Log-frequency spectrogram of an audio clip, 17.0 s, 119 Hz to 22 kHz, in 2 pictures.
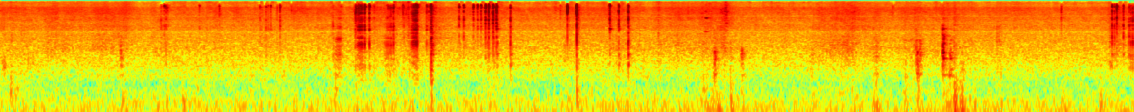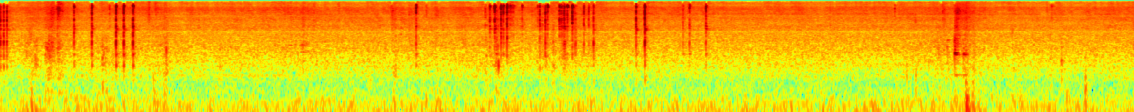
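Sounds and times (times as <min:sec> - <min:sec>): light clicks and crackles: 0:00.7 - 0:05.7, 0:06.4 - 0:09.9, 0:10.7 - 0:14.0.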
